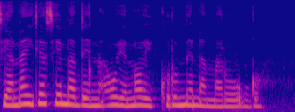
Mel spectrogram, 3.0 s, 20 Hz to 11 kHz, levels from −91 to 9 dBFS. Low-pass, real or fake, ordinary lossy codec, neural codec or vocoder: none; fake; none; vocoder, 22.05 kHz, 80 mel bands, WaveNeXt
